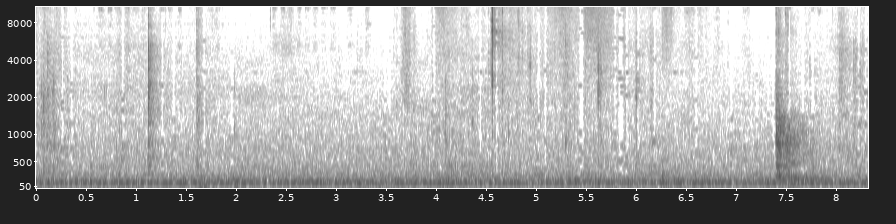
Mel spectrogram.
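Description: Faint pen scratching, paper handling and small clicks picked up by desk microphones, over a steady low room hum.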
